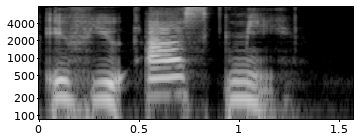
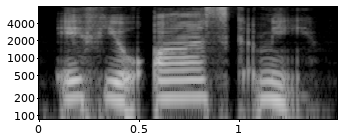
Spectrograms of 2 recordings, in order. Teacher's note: Now, so basically the pronunciation here should flow naturally like everyday speech because this is conversational English, obviously. Now, the emphasis here is on the word ask.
